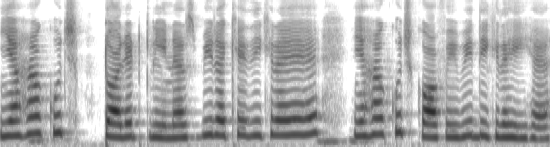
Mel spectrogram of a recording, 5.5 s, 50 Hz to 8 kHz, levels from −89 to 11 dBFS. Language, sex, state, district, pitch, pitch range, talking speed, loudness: Hindi, female, Bihar, Katihar, 285 Hz, 260-310 Hz, 175 wpm, -18 LUFS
